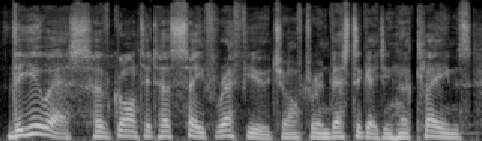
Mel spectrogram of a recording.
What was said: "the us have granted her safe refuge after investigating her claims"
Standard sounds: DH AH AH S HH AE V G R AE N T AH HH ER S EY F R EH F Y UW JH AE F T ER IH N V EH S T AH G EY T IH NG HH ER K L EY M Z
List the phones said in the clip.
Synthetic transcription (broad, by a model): DH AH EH S HH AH V G R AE N T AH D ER S EY F R EH F Y UW JH AE F T ER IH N V EH S T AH G EY T IH NG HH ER K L EY M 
